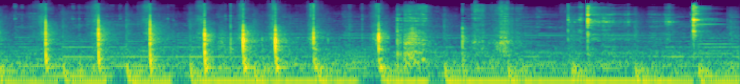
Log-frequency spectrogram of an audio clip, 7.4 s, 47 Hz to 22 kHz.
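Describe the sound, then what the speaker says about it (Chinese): A knife slicing carrots on a board gives sharp, evenly spaced chops, about a dozen close crisp knocks with a faint clink now and then and no voices. "另外再将100克胡萝卜切片"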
